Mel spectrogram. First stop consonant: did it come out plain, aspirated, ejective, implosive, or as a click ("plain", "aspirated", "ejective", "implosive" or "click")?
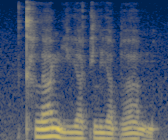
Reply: aspirated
